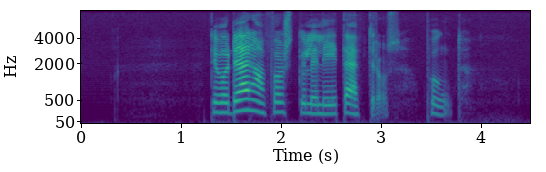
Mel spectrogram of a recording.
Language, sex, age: Swedish, female, 54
